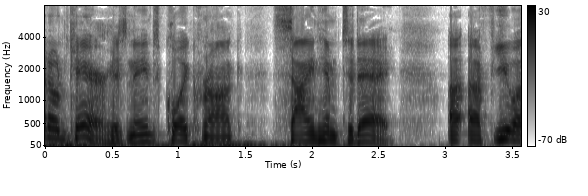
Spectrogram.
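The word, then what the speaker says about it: Cronk: That is spelled C-O-Y-C-R-O-N-K. – Kronk? – Coy Kronk. – Like Kronk from Emperor's New Groove? – That's exactly. – Oh, yeah. It's all coming together. – That's exactly right.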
